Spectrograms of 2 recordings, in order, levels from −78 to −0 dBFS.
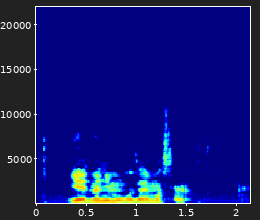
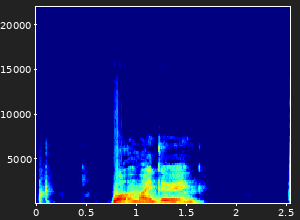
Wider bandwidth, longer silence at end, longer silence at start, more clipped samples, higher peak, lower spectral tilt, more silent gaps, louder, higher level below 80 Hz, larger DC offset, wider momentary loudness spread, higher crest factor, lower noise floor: about the same, 9 kHz vs 8.2 kHz; second, 0.65 s vs 0.95 s; first, 0.35 s vs 0.05 s; neither; second, -4 dBFS vs 0 dBFS; second, -5 dB/octave vs -7 dB/octave; neither; second, -22 LUFS vs -15 LUFS; about the same, -54 dBFS vs -58 dBFS; neither; first, 14 LU vs 10 LU; about the same, 20 dB vs 18 dB; second, -61 dBFS vs -82 dBFS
